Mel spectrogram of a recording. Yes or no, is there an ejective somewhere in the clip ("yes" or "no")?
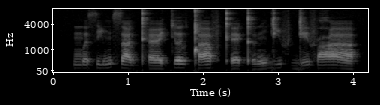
yes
